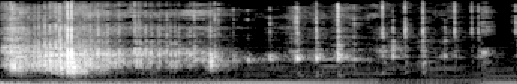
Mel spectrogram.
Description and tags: A bow being slowly drawn into firing position.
